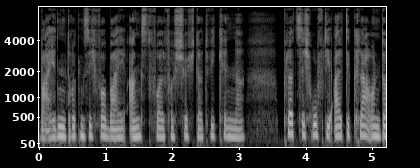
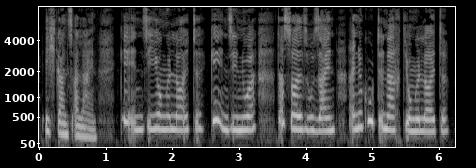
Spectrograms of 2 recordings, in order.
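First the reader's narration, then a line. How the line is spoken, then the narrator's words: Sobbing. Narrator (German): schluchzt Lämmchen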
